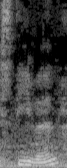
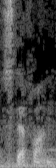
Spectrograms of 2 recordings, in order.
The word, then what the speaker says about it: Stephen: So then he went on to explain that his name was actually Steven um named after his father. But because of the spelling, the ph um yeah, while he was abroad, everyone would just mispronounce his name and say, "Uh, yeah, that's Stefan. That's not Steven, that's Stefan."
